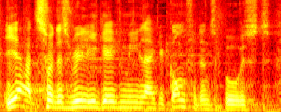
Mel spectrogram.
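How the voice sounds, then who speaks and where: A musician chatting about favorite records in a record store, with a thoughtful, rambling way of talking. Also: male voice, fairly high pitch, normal speed, a little mellow, faint music behind. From Belgium.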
